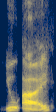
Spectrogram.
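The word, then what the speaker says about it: υι: word u e and u i would be and you said he does he like is in the word sweet so yes or for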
